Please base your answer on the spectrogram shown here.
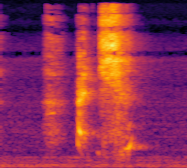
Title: Sniffly sneezing fit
